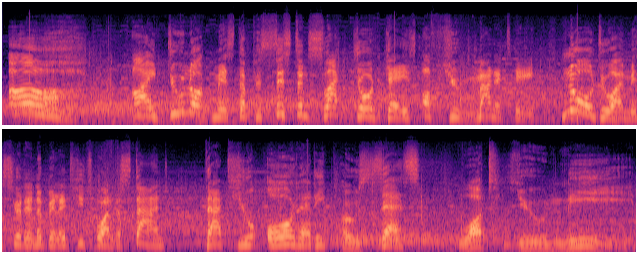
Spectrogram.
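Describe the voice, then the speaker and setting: Gravelly, theatrical ghost villain. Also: male voice, sits high, lively intonation, measured pace, over music, full character voice. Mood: scornful, menacing. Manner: pompous, grandiose, taunting. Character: menacing, boastful male ghost villain, theatrical and scornful. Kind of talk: video game villain acting.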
